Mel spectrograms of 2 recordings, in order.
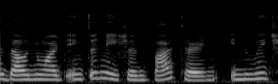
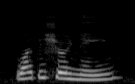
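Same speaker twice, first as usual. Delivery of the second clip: falling intonation on name; 2 semitones higher than usual. Demonstrating falling intonation with an example question: falling intonation on name. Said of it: "the falling intonation here is in the word name".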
